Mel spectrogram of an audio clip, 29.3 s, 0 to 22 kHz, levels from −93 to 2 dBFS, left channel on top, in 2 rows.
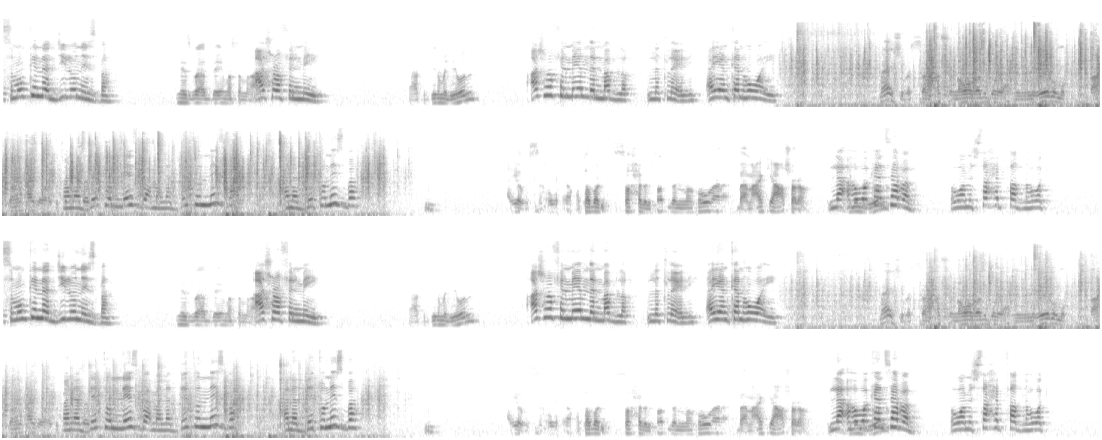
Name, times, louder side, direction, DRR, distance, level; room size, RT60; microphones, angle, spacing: voice 1, 0.0-1.5 3.3-4.3 7.0-10.4 15.4-17.8 18.4-19.4 20.3-20.4 25.7-26.8 27.3-28.6, right 2 dB, 60° right, 1.5 m, -48 dB
voice 2, 2.3-3.5 5.4-6.4 11.7-15.3 15.7-15.9 21.4-25.4 26.0-26.5, left 3 dB, 60° left, 0.8 m, -56 dB
sound 1, 10.4-19.9, left 9 dB, 90° left, 0.6 m, -49 dB
14.5 x 8.2 x 6.1 m
head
